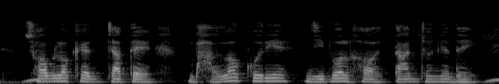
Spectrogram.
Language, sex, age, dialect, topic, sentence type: Bengali, male, 31-35, Jharkhandi, banking, statement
